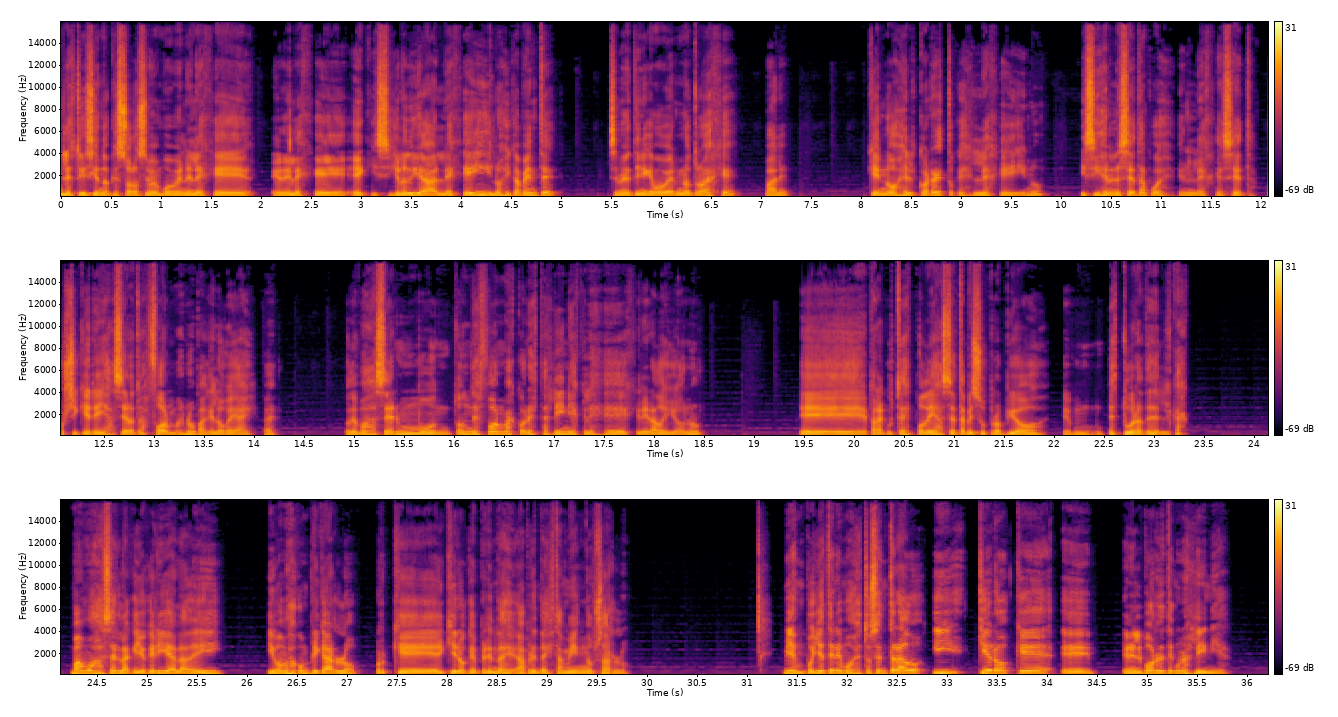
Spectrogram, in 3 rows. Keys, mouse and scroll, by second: 0.0 middle click, 3.6 click, 6.3 middle click, 9.8 middle click, 11.1 click, 13.5 middle click, 13.6 middle click, 14.4 middle click, 14.5-14.9 scroll down 3, 14.9 middle click, 19.6 middle click, 25.0 click, 28.9-30.3 scroll down 2, 29.2 middle click, 31.9 middle click, 32.7 middle click, 33.4-34.1 scroll down 1, 34.1-35.1 scroll down 4.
